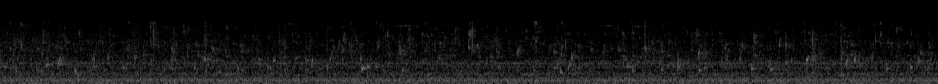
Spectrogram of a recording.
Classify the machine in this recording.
pump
